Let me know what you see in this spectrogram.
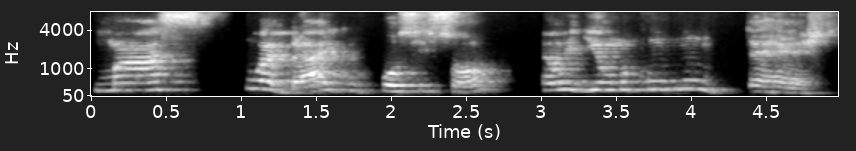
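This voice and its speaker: A man with a northeastern Brazilian accent speaks at an extremely high pitch. His pace is very slow, and his pitch varies in an ordinary way. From Northeast Brazil. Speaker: spiritual teacher. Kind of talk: online class.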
